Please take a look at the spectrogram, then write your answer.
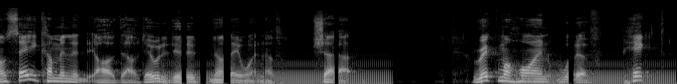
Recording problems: electrical hum; noticeable; from 1.5 to 4 s and from 5 s on; 50 Hz, 15 dB below the speech
abrupt cut into speech; at the start
choppy; very; from 2 to 3.5 s and at 5.5 s; 9% of the speech affected

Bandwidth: 14.5 kHz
